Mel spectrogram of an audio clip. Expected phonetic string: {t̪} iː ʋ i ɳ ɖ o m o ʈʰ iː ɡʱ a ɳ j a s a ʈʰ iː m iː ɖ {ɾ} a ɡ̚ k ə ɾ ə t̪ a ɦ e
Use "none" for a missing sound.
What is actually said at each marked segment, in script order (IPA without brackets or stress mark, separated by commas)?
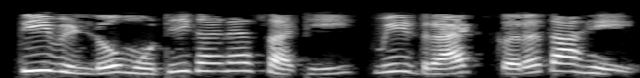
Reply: t̪, ɾ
